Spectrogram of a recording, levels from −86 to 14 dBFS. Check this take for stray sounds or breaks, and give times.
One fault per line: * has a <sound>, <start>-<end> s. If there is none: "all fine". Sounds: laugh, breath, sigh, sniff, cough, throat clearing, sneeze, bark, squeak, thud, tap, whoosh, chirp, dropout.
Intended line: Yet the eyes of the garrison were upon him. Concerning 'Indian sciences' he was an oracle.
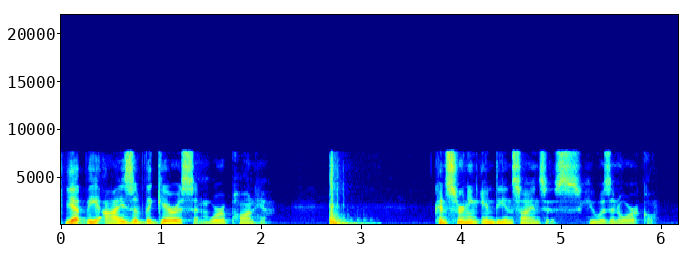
* has a thud, 2.7-3.2 s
